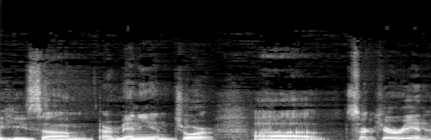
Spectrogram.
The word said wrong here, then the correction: Arman Tsarukyan: How do you say it? Arman Tsarukyan. Tsarukyan. Tsarukyan.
